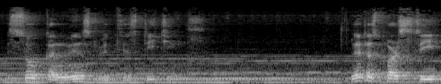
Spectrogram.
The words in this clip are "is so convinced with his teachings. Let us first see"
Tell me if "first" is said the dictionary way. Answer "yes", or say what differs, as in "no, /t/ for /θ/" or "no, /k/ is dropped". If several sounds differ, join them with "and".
no, /s/ is dropped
